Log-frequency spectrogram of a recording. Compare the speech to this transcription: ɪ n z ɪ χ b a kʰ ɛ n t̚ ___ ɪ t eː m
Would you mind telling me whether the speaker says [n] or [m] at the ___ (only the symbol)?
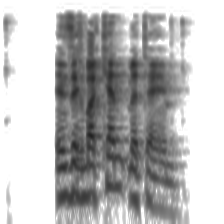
m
